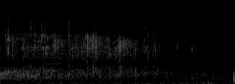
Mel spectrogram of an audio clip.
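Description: Near silence: faint room noise that fades out toward the end.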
